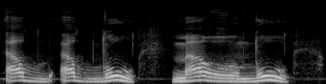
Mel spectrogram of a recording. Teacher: বদ হরফটা জিব্বার দুই পাশ ব্যবহার করে আমাদেরকে গাল থেকে উপরের পাটির দাঁত থেকে উচ্চারণ করতে হবে।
